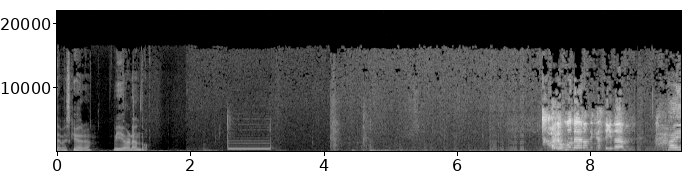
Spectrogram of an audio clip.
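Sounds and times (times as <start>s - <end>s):
speech: 0.0s - 1.4s, 7.6s - 9.3s
electronic telephone ringing tone of an outgoing call: 2.6s - 3.3s.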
